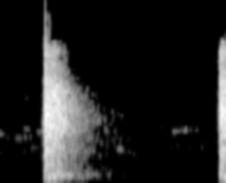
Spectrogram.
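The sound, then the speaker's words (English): Gunshots ring out at target practice: two sharp, loud cracks, the first trailing off in a fading tail and the second cut short at the end, with near silence between them. “stop shooting. Put down that gun.”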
